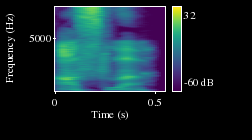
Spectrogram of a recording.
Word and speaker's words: Asle: So it's a story of two men who are pretty confusingly both named Asla. It's spelled A-S-L-E, the name.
